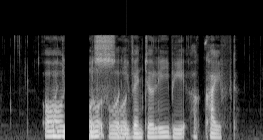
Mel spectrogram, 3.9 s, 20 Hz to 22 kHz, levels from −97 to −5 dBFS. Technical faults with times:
0.76-1.90 doubled audio track
0.97-1.34 audio dropout to silence

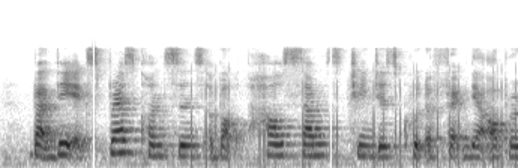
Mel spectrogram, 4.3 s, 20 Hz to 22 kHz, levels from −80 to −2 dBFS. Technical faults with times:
0.77-0.81 corrupt frame muted
1.59-4.30 train of clicks
2.74-2.78 corrupt frame muted

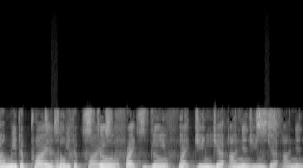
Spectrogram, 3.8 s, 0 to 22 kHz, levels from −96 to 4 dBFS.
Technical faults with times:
0.00-3.80 doubled audio track
0.65-0.72 AAC frame loss with concealment
3.31-3.37 AAC frame loss with concealment

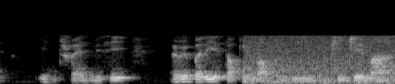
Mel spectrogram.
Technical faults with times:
0.00-3.95 noise suppressor artifacts
0.00-0.10 speech cut by the noise suppressor

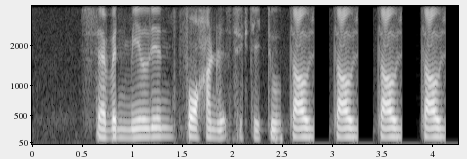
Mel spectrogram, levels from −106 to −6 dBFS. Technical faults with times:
1.22-1.48 short concealed packet loss
1.98-2.02 short concealed packet loss
2.44-2.50 short concealed packet loss
2.81-4.27 stutter with silent gaps
3.84-3.90 short concealed packet loss

